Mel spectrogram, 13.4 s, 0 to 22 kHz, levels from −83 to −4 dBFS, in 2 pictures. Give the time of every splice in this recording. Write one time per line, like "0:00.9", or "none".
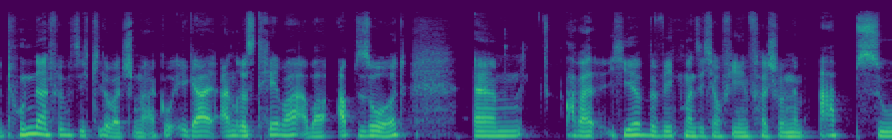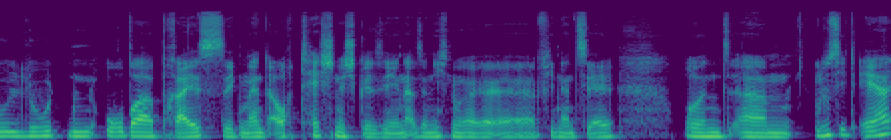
none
